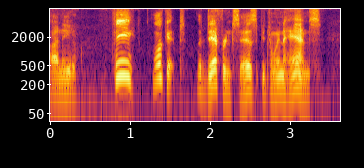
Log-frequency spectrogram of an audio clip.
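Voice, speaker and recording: A man with a Wisconsin accent at a fairly slow pace, very wide pitch swings, and a dry, close sound with no echo. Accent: unique Wisconsin. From central Wisconsin. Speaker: car hobbyist streamer. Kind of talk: casual live stream chat.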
